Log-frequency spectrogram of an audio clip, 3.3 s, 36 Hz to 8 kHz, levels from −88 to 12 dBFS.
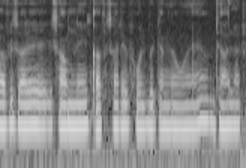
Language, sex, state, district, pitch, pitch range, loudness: Hindi, male, Delhi, New Delhi, 140 Hz, 140-145 Hz, -14 LUFS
